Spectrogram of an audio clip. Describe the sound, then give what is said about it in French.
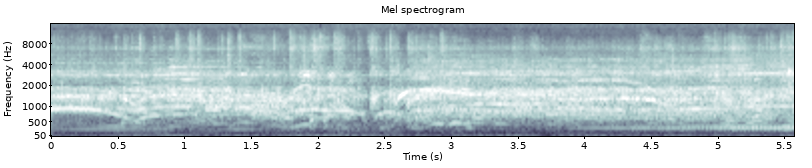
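SpaceX staff in the control room erupt in loud, sustained cheering, excited shouting and hugging after the fourth attempt to send the rocket to orbit succeeds, voices overlapping in a dense, celebratory roar with whoops rising above the din. “Il y a eu beaucoup de cris et d'embrassades.”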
